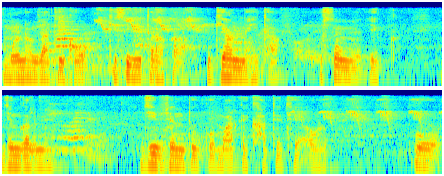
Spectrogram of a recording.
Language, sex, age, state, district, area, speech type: Hindi, male, 30-45, Bihar, Madhepura, rural, spontaneous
